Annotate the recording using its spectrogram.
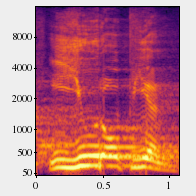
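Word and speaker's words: European: अब देखो ये लिखा हुआ भले ई से है, लेकिन इसका उच्चारण या से शुरू होता है। क्या पढ़ते हैं इसे हम लोग मालूम है, यूरोपियन।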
